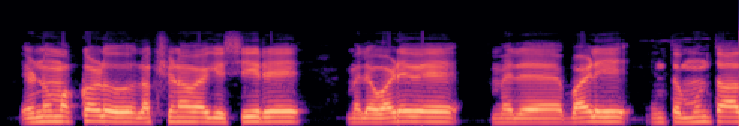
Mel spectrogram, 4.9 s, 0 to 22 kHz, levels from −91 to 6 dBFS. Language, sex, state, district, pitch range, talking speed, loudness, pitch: Kannada, male, Karnataka, Bellary, 140-160 Hz, 120 wpm, -13 LUFS, 155 Hz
